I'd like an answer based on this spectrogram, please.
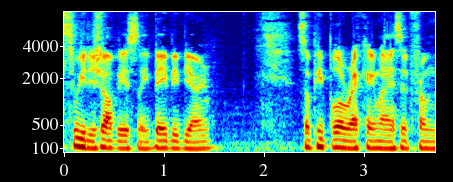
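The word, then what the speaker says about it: Björn: word letter I mean usually people say Bjorn like an O but it's a uh like yarn to put up one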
